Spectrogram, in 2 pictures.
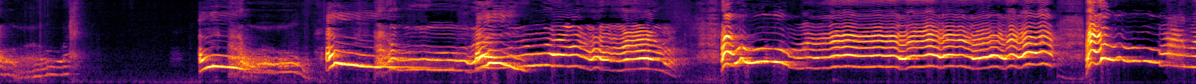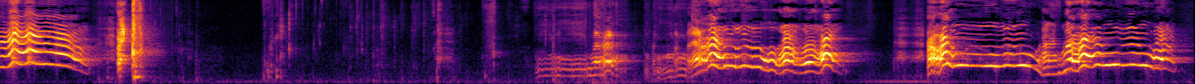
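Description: Shiba Inu howling: a series of long howls with a wavering pitch. After a pause of a few seconds, shorter, choppier howling calls follow.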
